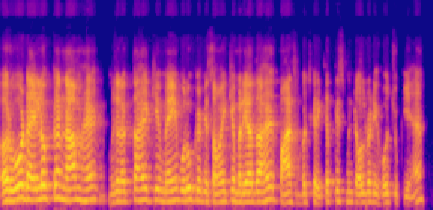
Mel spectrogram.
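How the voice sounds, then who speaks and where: A man runs a live online training session for teachers, talking to his audience as friends and moving between Hindi and English. His voice sits fairly high for a man, and his loudness keeps rising and falling. The audio is dull and lo-fi, like a computer mic on a webinar. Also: a little fast. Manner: addresses listeners as friends, often repeating "yes friends"; lively, varied delivery with frequent shifts in loudness.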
